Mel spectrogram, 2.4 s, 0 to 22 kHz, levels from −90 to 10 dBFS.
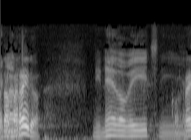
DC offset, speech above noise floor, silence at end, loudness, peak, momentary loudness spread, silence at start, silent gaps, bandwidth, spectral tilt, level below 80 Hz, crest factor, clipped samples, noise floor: under 0.1%; 30 dB; 0 s; -20 LUFS; -2 dBFS; 18 LU; 0 s; none; 10 kHz; -7 dB/octave; -54 dBFS; 20 dB; under 0.1%; -51 dBFS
